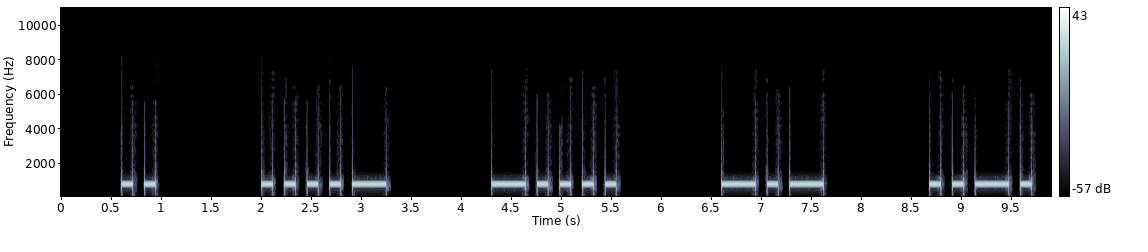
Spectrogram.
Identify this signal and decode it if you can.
Morse code, heard as a keyed tone, about 10 wpm, spaced as for 6 wpm, 800 Hz. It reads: I46KF
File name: LEZIONI / 9 286 ws 10wpm 4032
